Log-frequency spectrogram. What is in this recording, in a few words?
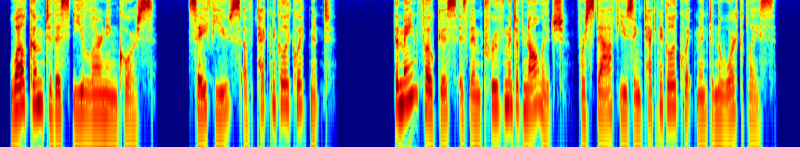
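Norwegian e-learning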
